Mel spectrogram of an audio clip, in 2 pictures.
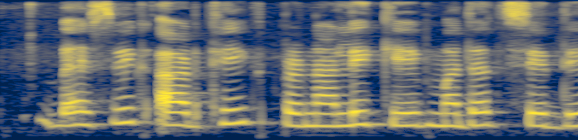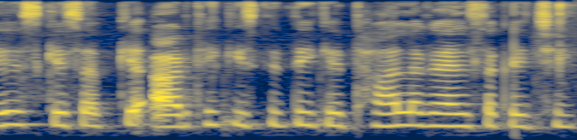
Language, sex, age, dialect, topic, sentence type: Magahi, female, 31-35, Western, banking, statement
